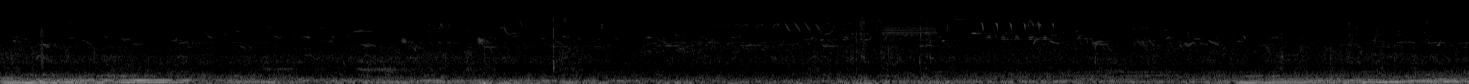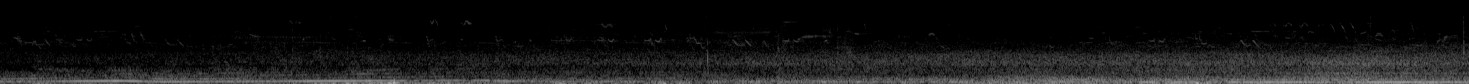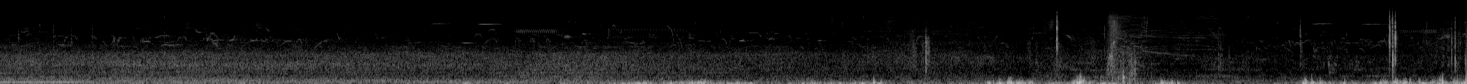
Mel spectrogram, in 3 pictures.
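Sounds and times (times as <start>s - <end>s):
outdoor background noise: 0.0s - 44.0s.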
